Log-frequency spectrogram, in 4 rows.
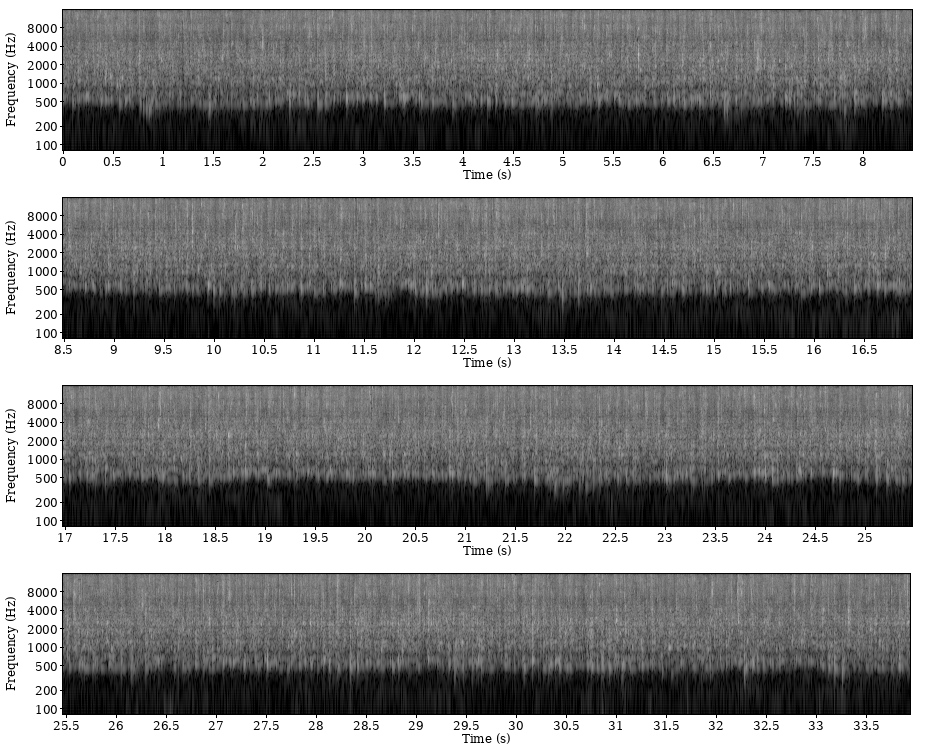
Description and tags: Stream2 (Seamless loop)
Close recording of small stream water trickle sound suitable for relaxation, background noise or for making people want to pee. Seamless loop.
Recorded with the ever-trustworthy 5th-gen iPod touch, which did quite a good job here I must admit.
